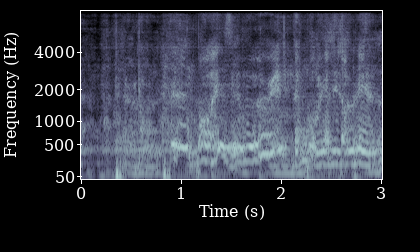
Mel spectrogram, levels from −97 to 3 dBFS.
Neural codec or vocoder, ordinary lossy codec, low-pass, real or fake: codec, 16 kHz, 4.8 kbps, FACodec; none; none; fake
